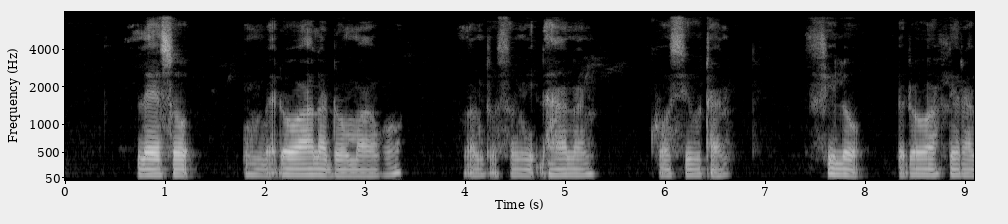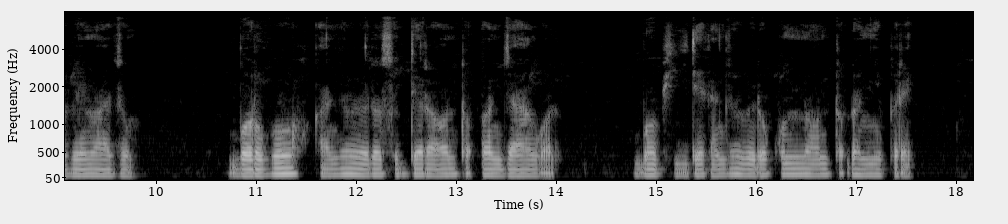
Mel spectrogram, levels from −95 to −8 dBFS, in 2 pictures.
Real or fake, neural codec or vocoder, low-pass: real; none; 7.2 kHz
